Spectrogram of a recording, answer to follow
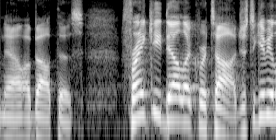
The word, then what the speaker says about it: Frankie Della Creta: Example A is a person called Frankie Della Creta. It's spelled with a Z at the end, but in their bio on Twitter, it does say that the Z is silent.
